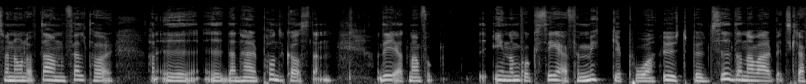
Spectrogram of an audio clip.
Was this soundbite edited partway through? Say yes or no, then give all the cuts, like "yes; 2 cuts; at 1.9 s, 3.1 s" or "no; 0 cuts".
yes; 4 cuts; at 1.5 s, 3.9 s, 5.2 s, 6.6 s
